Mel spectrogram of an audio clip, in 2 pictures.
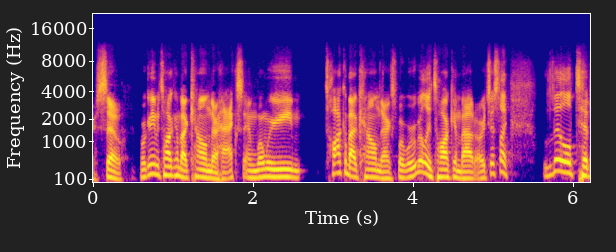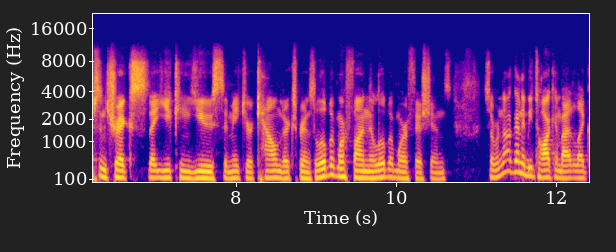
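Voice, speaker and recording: A man's voice: mid-range voice, dry recording, studio quality. A man from the Netherlands co-hosting a podcast, chatting casually with plenty of fillers. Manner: conversational, loose, with many fillers. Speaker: podcast co-host.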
